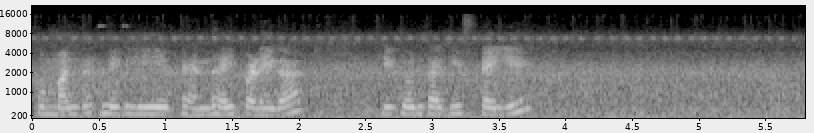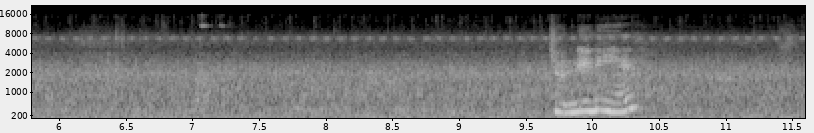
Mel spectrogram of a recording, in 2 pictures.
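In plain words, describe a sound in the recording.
Cloth rustles as a woman unfolds garments.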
